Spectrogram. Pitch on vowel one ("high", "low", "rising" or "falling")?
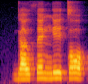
low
